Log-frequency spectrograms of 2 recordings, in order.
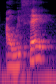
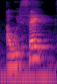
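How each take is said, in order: No difference in how they are said.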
